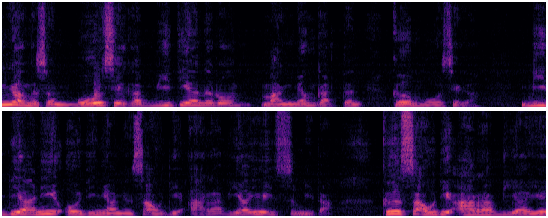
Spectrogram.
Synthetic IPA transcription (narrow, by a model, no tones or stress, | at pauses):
ɲuaŋɡɯsənboseɡabidianɯɾomaŋmjəŋɡatːən | kɯboseɡa̰ | bidianiod̪iɲaminsaud̪iʔa̰ɾabiajəjsɨmḭt̪a̰ | kɯsaudiʔaɾabiajə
